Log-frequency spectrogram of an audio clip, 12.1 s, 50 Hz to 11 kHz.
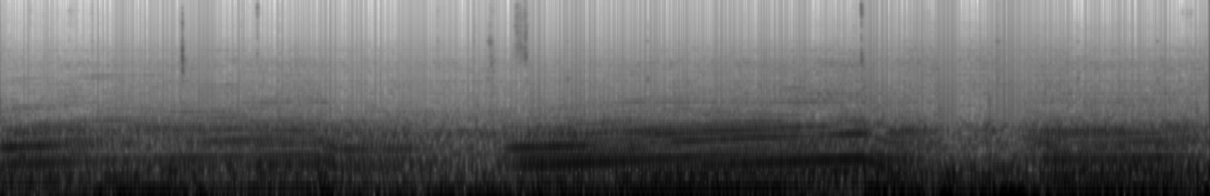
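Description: An Audi RS4 with a 331 kW engine accelerates hard while overtaking, heard from inside as a loud, continuous low rumble with rising engine tones and road noise.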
